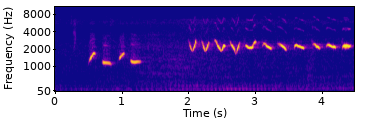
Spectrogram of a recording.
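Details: Greater green leafbird singing: a few slurred whistles, then a repeated series of bright, bouncy, up-and-down whistled notes about twice a second, over a steady low rumbling background noise.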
